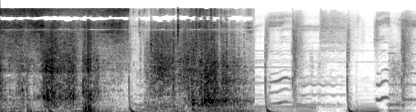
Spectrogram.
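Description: Tap water pouring onto a plastic colander full of blanched sea snails, their shells clinking and clattering against each other, for about two and a half seconds. After that, background music with held tones takes over.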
